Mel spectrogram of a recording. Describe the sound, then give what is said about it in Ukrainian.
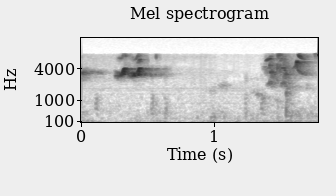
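Birds chirp in short bursts of high, bright tweets after four in the afternoon at a country dacha under a sunny, clear sky, with a quieter gap between calls and a soft background rumble. The calls sound fairly clear. “А зараз, бачиш, по четвертій годині дня і чуєш, як цвірінькають.”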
